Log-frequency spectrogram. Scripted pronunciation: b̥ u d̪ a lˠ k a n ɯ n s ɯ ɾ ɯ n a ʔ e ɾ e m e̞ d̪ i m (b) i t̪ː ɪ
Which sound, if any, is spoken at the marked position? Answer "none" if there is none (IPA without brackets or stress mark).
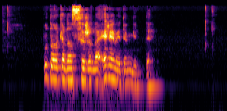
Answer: ɟ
